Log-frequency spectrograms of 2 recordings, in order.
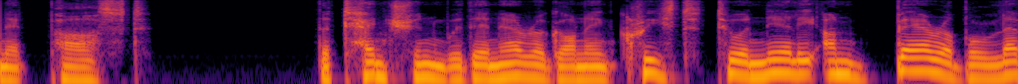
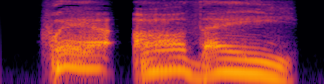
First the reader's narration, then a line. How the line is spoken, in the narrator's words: growled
